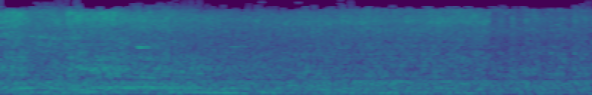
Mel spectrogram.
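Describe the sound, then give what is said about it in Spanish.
Tanks, motorcycles and troop trucks roll out through a town wall in a dense, unbroken roar of military engines. The sound stays loud and steady for the whole clip, with no voices. “Un soldado detiene a los tanques. motoristas y camiones con tropas salen por la muralla y pasan ante ellos.”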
